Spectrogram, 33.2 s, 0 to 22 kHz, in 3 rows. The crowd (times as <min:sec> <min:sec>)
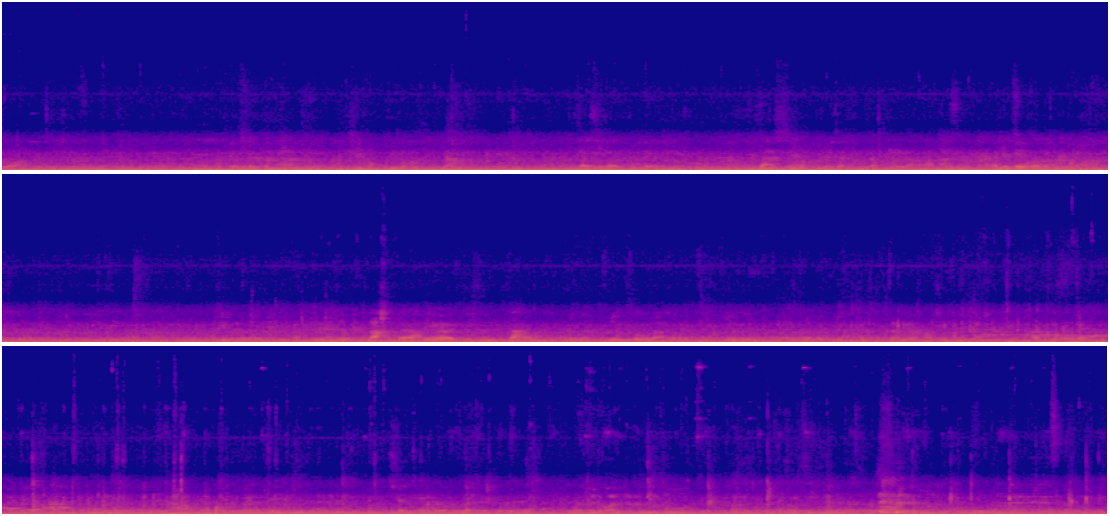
0:18.4 0:24.9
